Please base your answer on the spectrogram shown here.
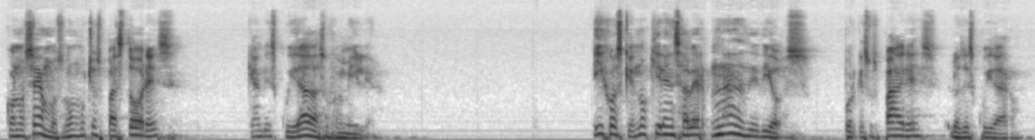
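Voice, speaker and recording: He preaches at a measured pace with frequent pauses, his voice on the high side, animated, gravelly and sharp with a breathy edge. The speaker is a Peruvian pastor in his forties giving a Sunday sermon in Peruvian Spanish, calling listeners brothers and peppering his lines with tag questions.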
